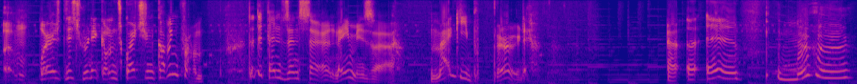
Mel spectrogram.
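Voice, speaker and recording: A man's voice: sits high, huge pitch swings, slow, long pauses, a bit bright, soft background music, voice pushed up, heavily acted. A man voicing a nervous male prosecutor in a video game, stammering and hesitant. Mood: flustered.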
